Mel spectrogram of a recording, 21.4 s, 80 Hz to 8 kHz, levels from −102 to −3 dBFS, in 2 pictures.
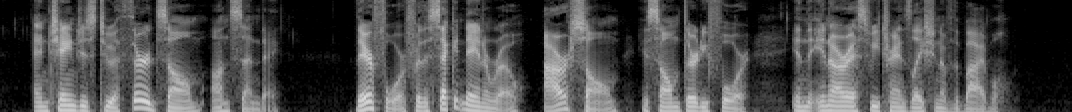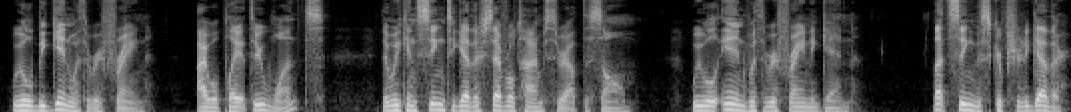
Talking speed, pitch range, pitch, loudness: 175 wpm, 100-125 Hz, 115 Hz, -27 LUFS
